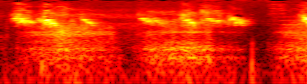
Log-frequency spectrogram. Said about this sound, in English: And you hear all the chattering birds.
